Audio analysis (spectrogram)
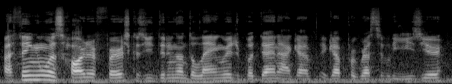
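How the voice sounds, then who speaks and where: A man's voice: on the high side, fast talker, a little hiss or hum. A young man whose first language is Polish, answering interview questions casually and hedging with "um" and "like" as he goes. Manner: relaxed, hedging with "um" and "like". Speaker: student interviewee.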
